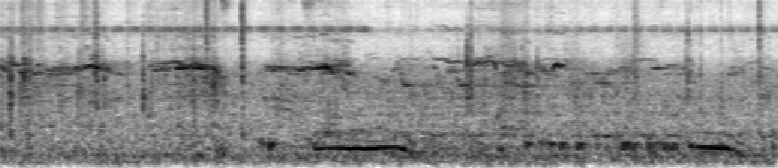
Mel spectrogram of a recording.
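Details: Jacobin pigeon cooing: several deep, drawn-out notes spaced about a second apart, over a background of thin high chirps and hiss.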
